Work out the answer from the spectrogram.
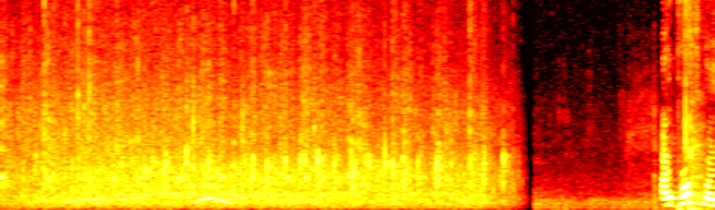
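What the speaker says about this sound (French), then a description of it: "applaudissez pour Jésus" A congregation at a deliverance prayer service applauds for Jesus, a fairly soft wash of many hands lasting about four seconds. It then cuts off abruptly to quiet, and a voice starts speaking near the end.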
